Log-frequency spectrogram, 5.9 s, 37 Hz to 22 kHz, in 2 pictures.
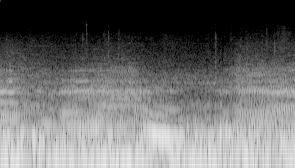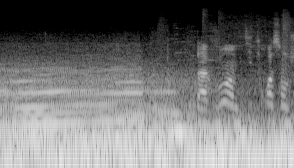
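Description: A Volkswagen Golf 8 GTI with 245 hp accelerating hard under full throttle, its engine note rising steadily from inside the cabin while someone talks over it.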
